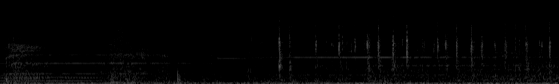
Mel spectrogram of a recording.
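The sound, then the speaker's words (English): Keyboard typing added as an exaggerated sound effect for a film scene set at a private airport in Westchester: many quick, quiet keystrokes begin after a couple of seconds and continue steadily to the end. “So you added in all the sound effects later of her typing constantly, right? Yeah, so you just tried to exaggerate it a little bit.”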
